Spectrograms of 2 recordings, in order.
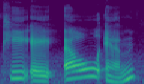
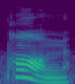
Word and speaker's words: palm: is an l it's p a l m as you can see yes it is not pronounced with an l it is just p a h m a long ah sound palm palm there's no l one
